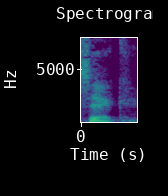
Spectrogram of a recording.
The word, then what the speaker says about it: Sikh: Now, I've always pronounced it Sikh, and by the way, my pronunciation of your name, as well as the religion Sikh, is something that I want to talk about next, but it's pronounced Sikh. – Yes. – Okay, not Sikh.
